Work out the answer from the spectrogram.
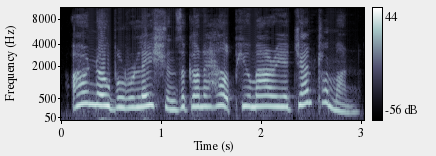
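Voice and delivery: a little brother teasing his sister; young boy. Acted. Little brother Abraham teasing Tess, light child voice.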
